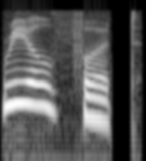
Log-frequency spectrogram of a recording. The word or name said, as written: Reelfoot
